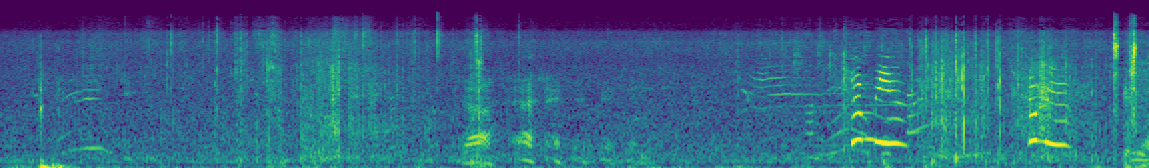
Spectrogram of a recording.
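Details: Hungry street cat in Adjuntas, Puerto Rico, being fed by travellers; human speech comes first, then clear rising-and-falling meows repeat about once a second toward the end, outdoors.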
